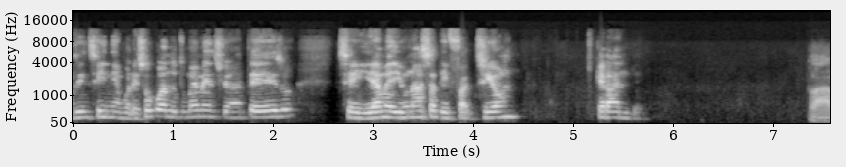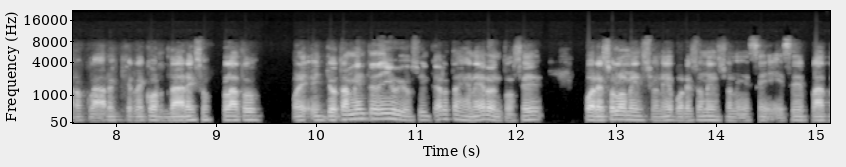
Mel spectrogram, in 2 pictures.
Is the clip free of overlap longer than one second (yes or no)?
yes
